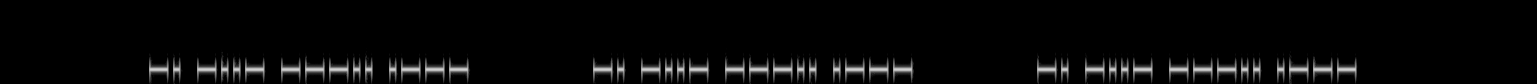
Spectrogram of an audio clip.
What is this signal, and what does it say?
Morse code, heard as a keyed tone, about 20 wpm, 700 Hz. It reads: NX8J NX8J NX8J
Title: USA Call Signs - 4 Characters - Repeated 3x - 20wpm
